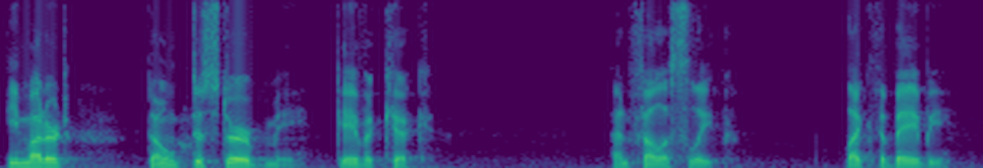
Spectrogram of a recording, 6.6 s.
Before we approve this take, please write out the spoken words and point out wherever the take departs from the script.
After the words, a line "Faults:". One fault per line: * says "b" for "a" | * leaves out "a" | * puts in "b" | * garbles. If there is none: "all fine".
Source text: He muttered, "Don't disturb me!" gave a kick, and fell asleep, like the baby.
He muttered, "Don't disturb me!" gave a kick, and fell asleep, like the baby.
Faults:
all fine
